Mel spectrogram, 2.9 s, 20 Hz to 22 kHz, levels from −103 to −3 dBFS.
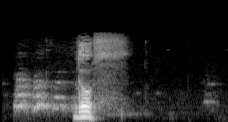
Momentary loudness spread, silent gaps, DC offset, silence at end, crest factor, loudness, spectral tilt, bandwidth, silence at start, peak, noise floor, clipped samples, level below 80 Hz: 22 LU; none; under 0.1%; 1.5 s; 22 dB; -19 LUFS; -6.5 dB/octave; 8.2 kHz; 0.2 s; -4 dBFS; -79 dBFS; under 0.1%; -68 dBFS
